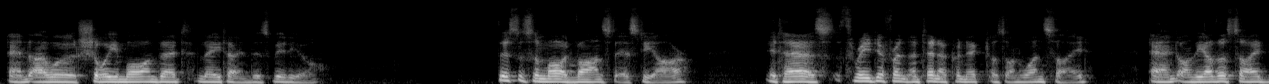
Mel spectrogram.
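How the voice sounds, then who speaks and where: A man narrating a scripted equipment demonstration in a measured, matter-of-fact, explanatory way. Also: mid-range voice, warm tone, slightly rough. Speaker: presenter, radio scanning enthusiast.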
